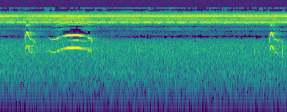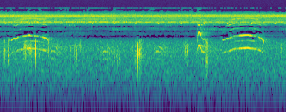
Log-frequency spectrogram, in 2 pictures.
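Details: Grey-faced buzzard, the first heard this autumn, calling at dusk from a mountain pass at Nishiamuro, Kakeroma Island, Amami Ōshima: three clear two-part calls, a short sharp note then an arched, slurred whistle, about every four seconds over steady insect hiss.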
